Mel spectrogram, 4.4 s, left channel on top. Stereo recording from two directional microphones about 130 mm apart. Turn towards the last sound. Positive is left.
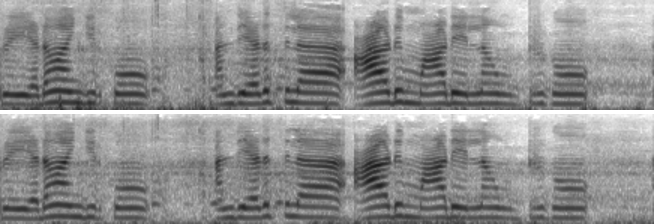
turn(degrees=25)  # may be behind; listen again after turning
